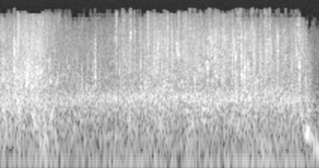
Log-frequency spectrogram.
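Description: Footsteps crunch on sand and rock.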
